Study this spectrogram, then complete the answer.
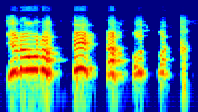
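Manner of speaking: high squeal into laughter; half mock cry, half laugh; tearful laughing. Real, not acted. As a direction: push it out high and loud, cracking up. Mock crying turns to laughing.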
